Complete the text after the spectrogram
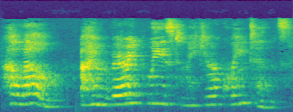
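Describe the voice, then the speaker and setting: Young game noblewoman, high clear-cut bright tone, poised, polite, deliberate, set back in a roomy space. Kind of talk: dramatic video game cutscene acting. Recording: roomy, distant game capture with faint noise.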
